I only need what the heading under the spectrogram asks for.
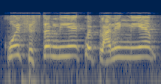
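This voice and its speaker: A man's voice: extremely high pitch, fairly even intonation, brisk. A man speaking as an opposition politician in a heated TV debate, insistent and interrupting. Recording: dull lo-fi broadcast audio.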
